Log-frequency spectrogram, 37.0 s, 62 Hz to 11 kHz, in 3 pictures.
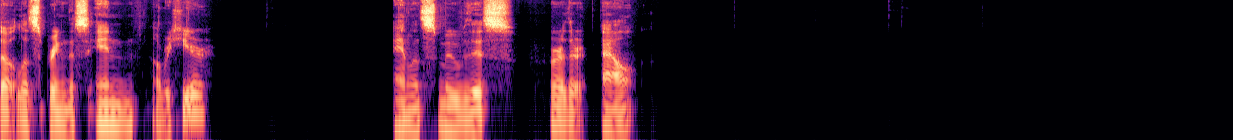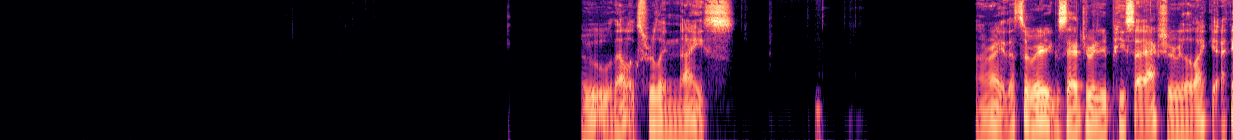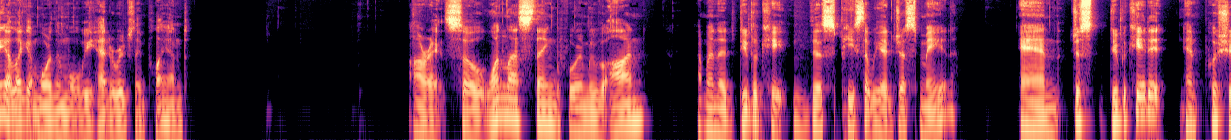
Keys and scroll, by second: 15.5 Tab, 19.8 Tab, 28.0 Tab, 32.0 Tab, 32.9 Tab, 35.7 d.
